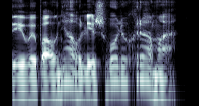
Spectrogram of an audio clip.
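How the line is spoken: Gentle goddess. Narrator (Russian): ласково молвила богиня

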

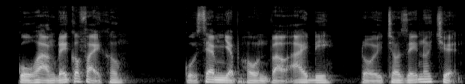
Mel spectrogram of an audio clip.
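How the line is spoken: Stern voice. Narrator (Vietnamese): Thầy Bằng cất giọng nghiêm nghị

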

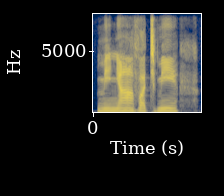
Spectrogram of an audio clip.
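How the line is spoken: Lisping babble. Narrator (Russian): пролепетала она своим шепелявым говорком

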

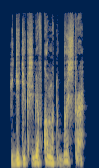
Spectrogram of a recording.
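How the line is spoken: Whisper. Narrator (Russian): прошептал Гарри

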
